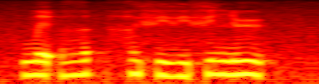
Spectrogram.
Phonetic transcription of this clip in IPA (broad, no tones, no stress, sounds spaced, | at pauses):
w e ʔ ə̤ | h ə̤ fʲ a vʲ o fʲ ə n y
